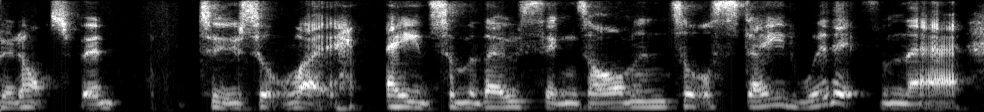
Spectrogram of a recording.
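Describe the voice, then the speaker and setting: A woman with a Manchester accent talks at a fairly quick pace. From northern England, Manchester. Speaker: head of people and culture. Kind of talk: podcast interview. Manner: high energy.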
